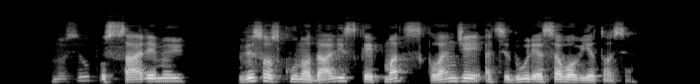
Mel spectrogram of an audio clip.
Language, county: Lithuanian, Alytus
